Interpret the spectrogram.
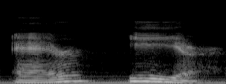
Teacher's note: if we take that same set of sounds, air, and raise the first sound from eh to e, we get ear.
